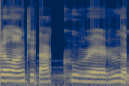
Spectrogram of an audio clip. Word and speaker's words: バックれる: Moving right along to Bakureru. The pronunciation guide is Bakureru.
